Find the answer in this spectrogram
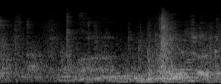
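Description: Low, indistinct human voices murmuring, with a brief rustle of handling about a second and a half in.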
